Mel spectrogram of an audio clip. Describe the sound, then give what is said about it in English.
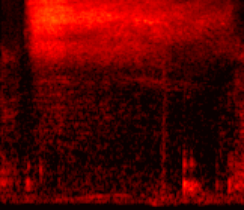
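A person hisses like a snake, a long steady breathy hiss starting abruptly and holding for about two seconds, with faint breath sounds near the end. “Speaking of snakes,”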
